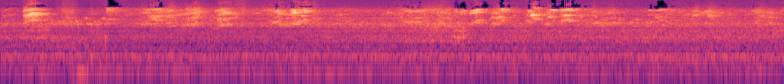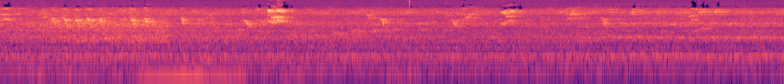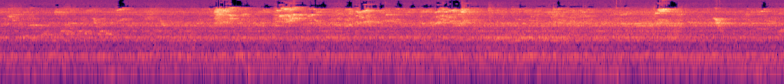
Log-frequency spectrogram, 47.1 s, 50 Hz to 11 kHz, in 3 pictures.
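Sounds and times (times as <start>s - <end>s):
low rumble: 0.8s - 4.2s, 14.3s - 22.5s, 23.5s - 31.5s
birds chirping and calling: 24.6s - 30.2s.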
